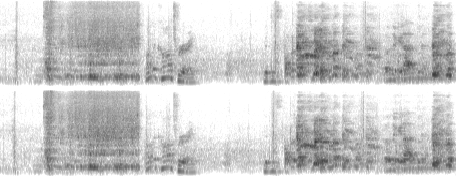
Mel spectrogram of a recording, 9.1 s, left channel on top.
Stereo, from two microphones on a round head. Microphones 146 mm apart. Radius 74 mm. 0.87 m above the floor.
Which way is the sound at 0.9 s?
25° right (ahead or behind).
